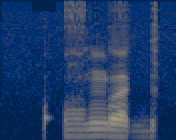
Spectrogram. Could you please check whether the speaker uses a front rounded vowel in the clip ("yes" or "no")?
no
